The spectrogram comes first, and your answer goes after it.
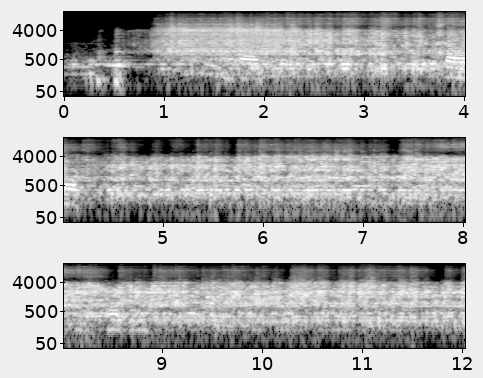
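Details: Kenmore washing machine spin cycle, agitator stops while tub keeps spinning; harsh uneven rattling clatter rising as the drum reaches full speed, caused by the backed-off nut holding the stator cover to the bottom of the tub.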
